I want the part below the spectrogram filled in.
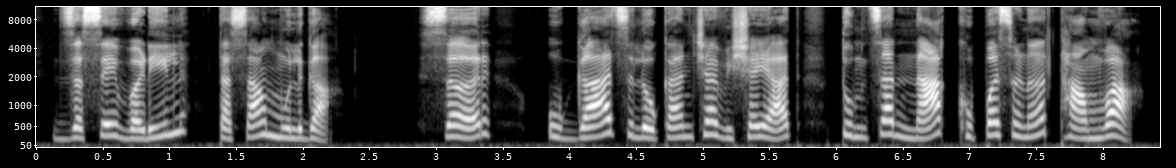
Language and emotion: Marathi, disgusted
